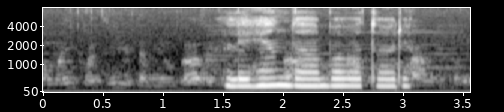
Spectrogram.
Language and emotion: Russian, neutral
